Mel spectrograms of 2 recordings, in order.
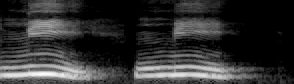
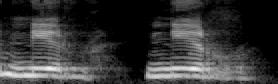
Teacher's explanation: फिर उसके बाद ये देखिए जेर आ रही है ना, स्पेशल इसका ख्याल रखना, ने वाली साउंड नहीं आनी चाहिए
